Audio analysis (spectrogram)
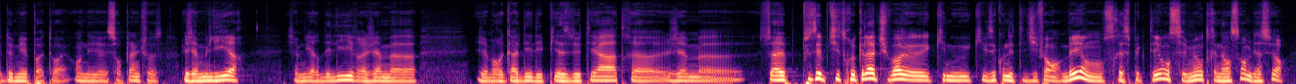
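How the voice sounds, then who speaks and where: A man's voice: medium pitch, moderate pace, warm tone, no echo, clean studio sound. A young man from France, talking casually as a podcast guest in an informal, slangy way and often repeating words while he searches for them. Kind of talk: casual interview chat.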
